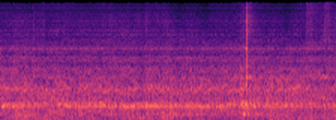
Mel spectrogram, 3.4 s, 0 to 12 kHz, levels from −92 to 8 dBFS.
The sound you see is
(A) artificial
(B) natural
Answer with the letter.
A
